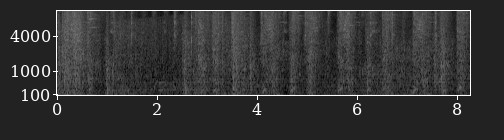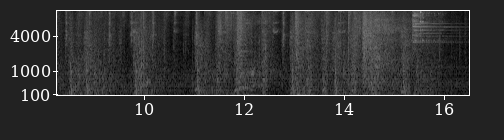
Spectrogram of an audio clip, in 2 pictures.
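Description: Game combat sounds of slashes and magical bursts play rapidly.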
